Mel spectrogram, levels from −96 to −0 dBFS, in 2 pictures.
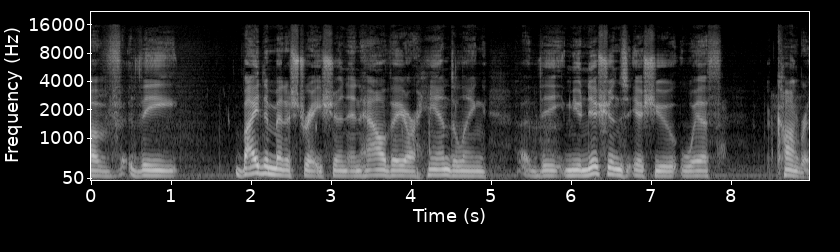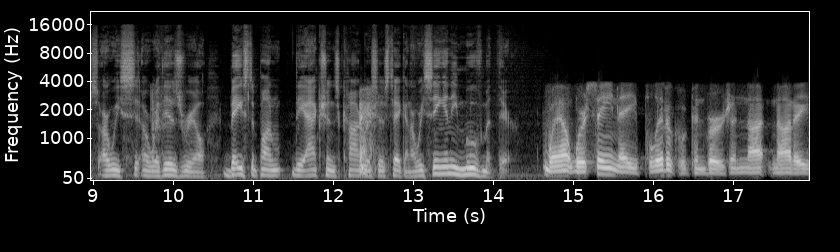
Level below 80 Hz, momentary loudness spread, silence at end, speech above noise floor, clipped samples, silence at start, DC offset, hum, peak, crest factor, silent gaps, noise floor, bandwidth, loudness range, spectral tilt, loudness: -68 dBFS; 12 LU; 0 s; 31 dB; under 0.1%; 0 s; under 0.1%; none; -12 dBFS; 16 dB; none; -60 dBFS; 16 kHz; 6 LU; -5 dB/octave; -29 LUFS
